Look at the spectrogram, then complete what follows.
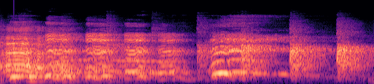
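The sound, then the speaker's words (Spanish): An audience bursts into applause mixed with cheering and laughter, a loud, dense wash of voices and clapping that swells and pulses for a couple of seconds. “Aplausos otra vez.”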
